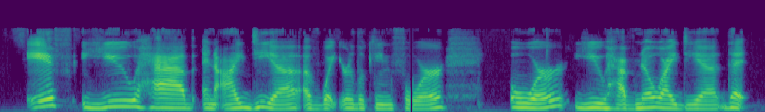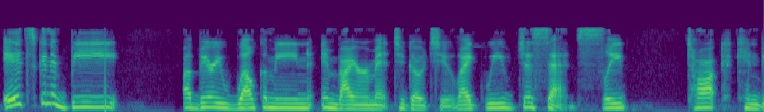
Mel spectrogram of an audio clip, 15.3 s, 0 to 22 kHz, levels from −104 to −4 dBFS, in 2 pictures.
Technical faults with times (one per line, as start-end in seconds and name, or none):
4.10-4.13 unconcealed Bluetooth headset packet loss
8.70 unconcealed Bluetooth headset packet loss
12.00 unconcealed Bluetooth headset packet loss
